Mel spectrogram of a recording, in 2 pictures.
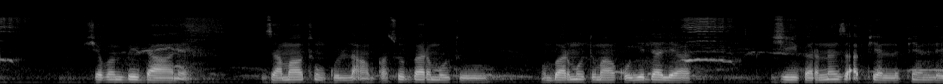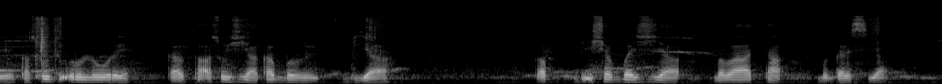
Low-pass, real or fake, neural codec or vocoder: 9.9 kHz; fake; vocoder, 44.1 kHz, 128 mel bands every 256 samples, BigVGAN v2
